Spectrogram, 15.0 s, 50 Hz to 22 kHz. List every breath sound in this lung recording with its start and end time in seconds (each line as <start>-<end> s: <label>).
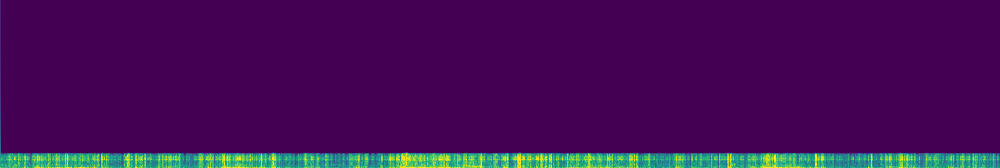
0.38-1.43 s: inhalation
3.18-4.23 s: inhalation
5.97-7.33 s: inhalation
5.97-7.33 s: crackles
8.30-9.66 s: inhalation
11.40-12.51 s: crackles
11.46-12.51 s: inhalation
